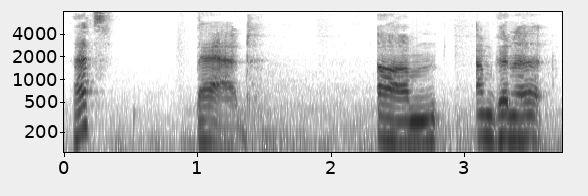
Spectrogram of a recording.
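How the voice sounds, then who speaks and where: A woman's voice: low-pitched, extremely slow, a bit bright, faint music behind. A woman playing a tabletop game, asking questions and describing her moves in casual talk.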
